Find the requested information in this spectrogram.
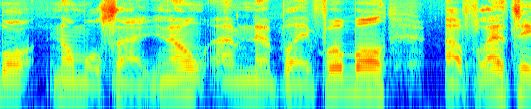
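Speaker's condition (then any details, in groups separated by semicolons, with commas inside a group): ALS; young onset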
